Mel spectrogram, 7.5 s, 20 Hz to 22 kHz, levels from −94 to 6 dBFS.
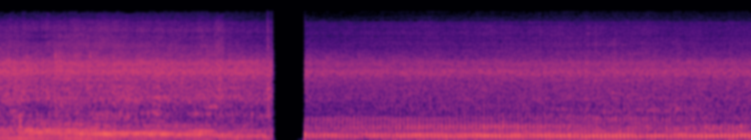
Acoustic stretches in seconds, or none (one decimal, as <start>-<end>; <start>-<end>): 0.0-3.0; 5.7-7.5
